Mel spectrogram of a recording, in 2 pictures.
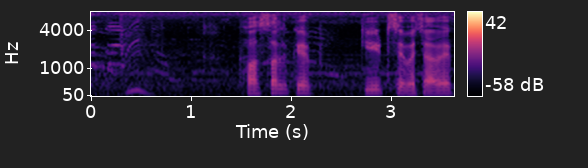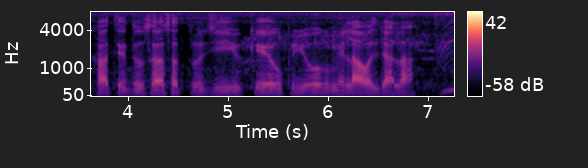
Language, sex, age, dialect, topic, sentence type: Bhojpuri, male, 18-24, Western, agriculture, statement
